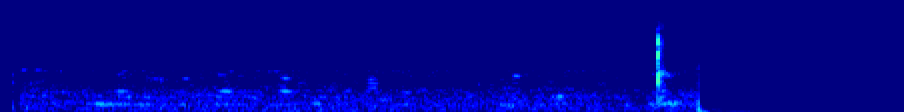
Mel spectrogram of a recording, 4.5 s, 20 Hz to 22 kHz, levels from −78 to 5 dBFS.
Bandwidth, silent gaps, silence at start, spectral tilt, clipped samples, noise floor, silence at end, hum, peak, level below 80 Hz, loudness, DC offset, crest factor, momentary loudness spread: 11 kHz; none; 0.1 s; -1 dB/octave; under 0.1%; -90 dBFS; 0.75 s; none; -14 dBFS; -78 dBFS; -46 LUFS; under 0.1%; 42 dB; 23 LU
